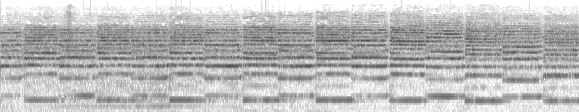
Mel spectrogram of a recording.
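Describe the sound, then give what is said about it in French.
A loud ambulance siren alternates steadily between two tones as it passes, staying strong for the whole stretch, with a faint rumble of traffic underneath and no voices. “Par exemple, quand on entend la sirène d'une ambulance qui passe devant nous, on a l'impression qu'elle passe des aigus aux graves, alors que bien sûr, il n'y a aucune variation.”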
